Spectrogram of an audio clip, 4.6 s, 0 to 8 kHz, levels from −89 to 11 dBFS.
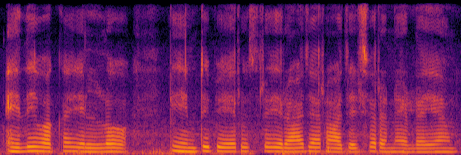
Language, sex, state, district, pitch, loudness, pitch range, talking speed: Telugu, female, Telangana, Mahabubabad, 200 Hz, -18 LUFS, 190-215 Hz, 130 wpm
